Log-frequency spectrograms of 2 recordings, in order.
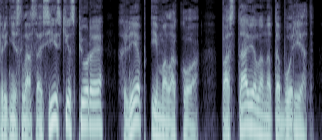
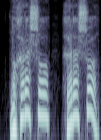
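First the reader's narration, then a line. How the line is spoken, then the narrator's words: Hurried. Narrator (Russian): торопливо сказала мама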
